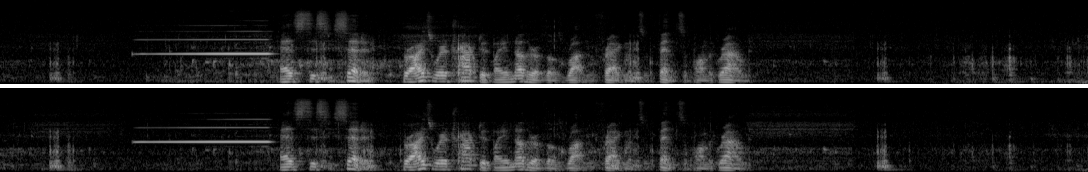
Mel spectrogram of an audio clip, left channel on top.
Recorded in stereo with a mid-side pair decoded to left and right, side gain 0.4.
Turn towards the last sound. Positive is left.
turn(degrees=10)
